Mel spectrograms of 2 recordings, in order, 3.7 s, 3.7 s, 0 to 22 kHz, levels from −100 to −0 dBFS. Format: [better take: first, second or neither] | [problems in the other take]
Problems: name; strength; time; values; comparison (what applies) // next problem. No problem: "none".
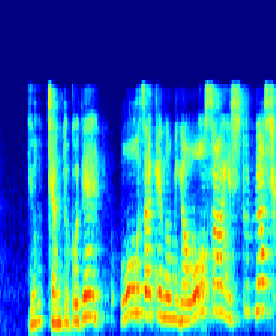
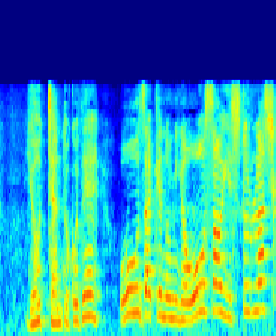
second | noise reduction (neural mask model DeepFilterNet 3)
